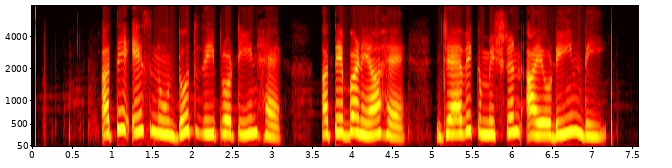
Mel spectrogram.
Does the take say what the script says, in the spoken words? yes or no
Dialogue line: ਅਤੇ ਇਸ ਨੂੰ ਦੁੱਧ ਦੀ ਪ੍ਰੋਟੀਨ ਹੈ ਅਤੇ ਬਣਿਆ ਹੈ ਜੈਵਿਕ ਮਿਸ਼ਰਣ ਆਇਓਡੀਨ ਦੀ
yes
